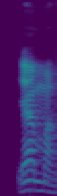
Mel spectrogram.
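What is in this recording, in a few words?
"jama", Malay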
